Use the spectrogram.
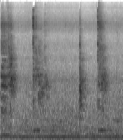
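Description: Paneer being stirred into a pan for paneer bhurji in a home kitchen: a few sharp scrapes and clinks of a utensil against the pan at irregular intervals, close and clear over a faint background hum.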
